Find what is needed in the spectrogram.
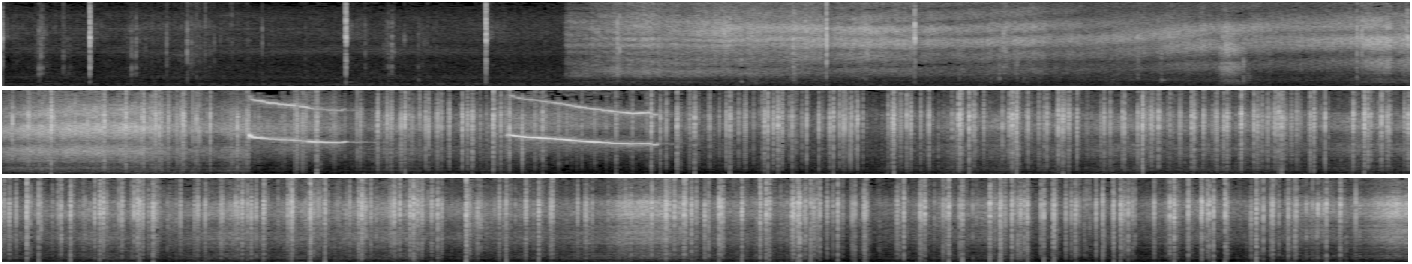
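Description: Small consumer firework fountain burning: after a few sharp clicks, a steady hiss of spraying sparks starts about four seconds in, with two short falling whistles near the middle, then turns to dense crackling.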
